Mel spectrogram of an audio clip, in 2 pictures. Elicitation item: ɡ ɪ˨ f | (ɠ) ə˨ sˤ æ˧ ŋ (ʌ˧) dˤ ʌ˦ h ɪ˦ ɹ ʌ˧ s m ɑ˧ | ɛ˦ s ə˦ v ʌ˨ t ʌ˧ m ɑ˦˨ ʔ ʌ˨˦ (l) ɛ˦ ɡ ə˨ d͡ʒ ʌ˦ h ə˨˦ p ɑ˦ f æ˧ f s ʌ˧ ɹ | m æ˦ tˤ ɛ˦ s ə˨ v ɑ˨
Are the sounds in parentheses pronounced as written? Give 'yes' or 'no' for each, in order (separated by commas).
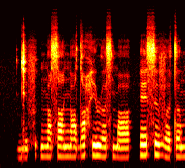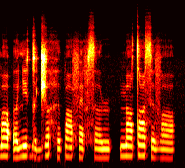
no, no, no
